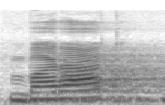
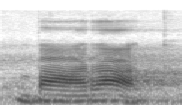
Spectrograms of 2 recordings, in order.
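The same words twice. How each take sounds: First: Short first vowel, "बारात" as buh-RAAT; misspelt option. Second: Long first vowel, "बारात" as BAA-raat; loud, falling "बारात" with both a's long; correct pronunciation. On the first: Teacher reads out a wrong option for pupils, short-vowel mispronunciation of "बारात". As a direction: say "बारात" with a clipped first a, rising. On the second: Teacher gives pupils the correct word, firm long-vowel "बारात". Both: Shown as a demonstration. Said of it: "शुद्ध शब्द कौन सा है".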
